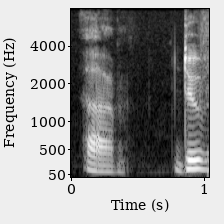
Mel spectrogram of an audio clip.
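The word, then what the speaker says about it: Duvid: Doovovid is just the Yiddish of David. A lot of people, like in Yiddish circles, like Brooklyn or whatever, you would just spell it D-U-V-I-D.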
